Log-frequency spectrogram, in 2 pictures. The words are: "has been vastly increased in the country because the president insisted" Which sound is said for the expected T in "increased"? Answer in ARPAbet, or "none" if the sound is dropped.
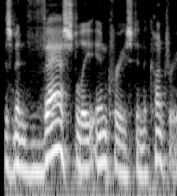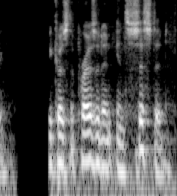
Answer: T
